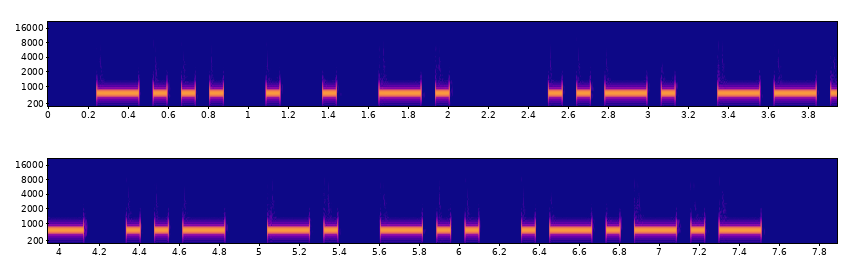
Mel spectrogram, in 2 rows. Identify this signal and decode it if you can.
Morse code, heard as a keyed tone, about 17 wpm, 700 Hz. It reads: BEEN FOUND.
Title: Sentences from Top 1600 Words 17wpm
